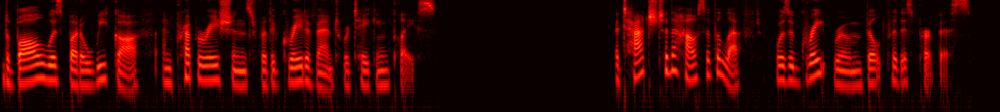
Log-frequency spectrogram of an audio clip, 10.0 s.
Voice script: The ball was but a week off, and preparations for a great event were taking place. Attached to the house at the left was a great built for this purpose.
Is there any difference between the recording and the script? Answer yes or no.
yes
